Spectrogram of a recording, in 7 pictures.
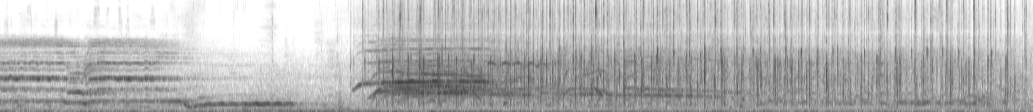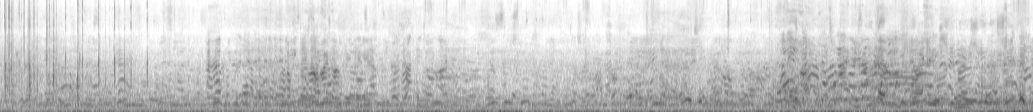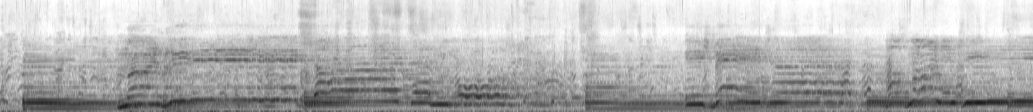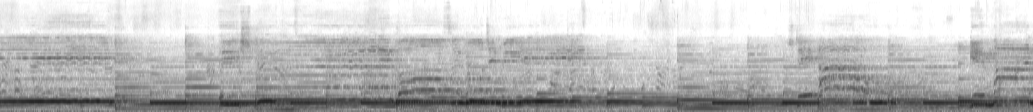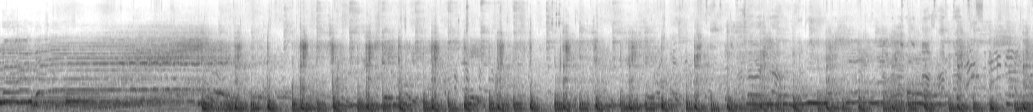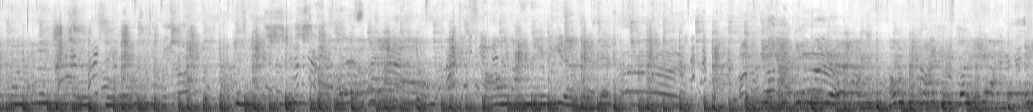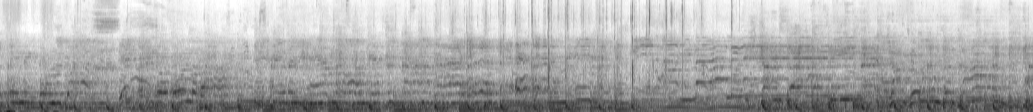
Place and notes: Katharinenstraße, Dortmund, Germany - onebillionrising, joining the dance...
...joining the dance… mics in my ears… good to see that quite a few men are joining the dance...
global awareness of violence against women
